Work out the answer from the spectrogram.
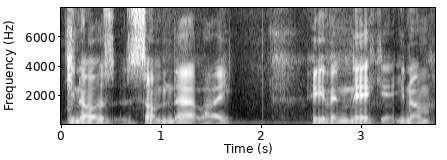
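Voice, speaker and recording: Smooth low-voiced laid-back man. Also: fairly even intonation, moderate pace. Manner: laid-back, slangy, says "bro" a lot. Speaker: podcast guest. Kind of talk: casual conversation.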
